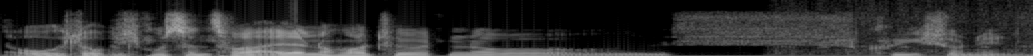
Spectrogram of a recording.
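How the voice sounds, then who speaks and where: A man's voice: mid-range voice, animated, fairly quick, a little hiss or hum. A man casually commenting on a video game as he plays, chatty and swearing at it now and then. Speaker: let's play gamer. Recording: game music behind. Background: game music.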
